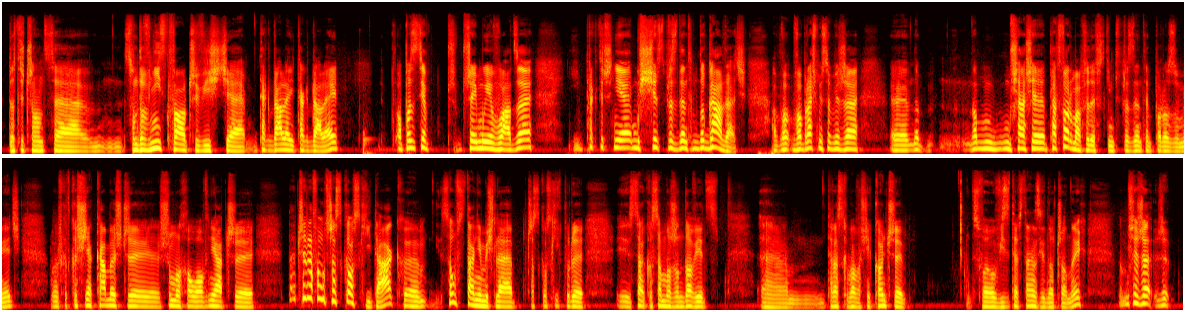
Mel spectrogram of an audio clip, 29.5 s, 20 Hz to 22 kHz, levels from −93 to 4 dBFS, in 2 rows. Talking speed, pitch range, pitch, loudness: 135 wpm, 125-165 Hz, 140 Hz, -21 LUFS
